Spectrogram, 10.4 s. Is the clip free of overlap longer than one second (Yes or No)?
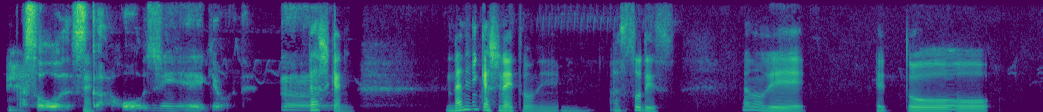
Yes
